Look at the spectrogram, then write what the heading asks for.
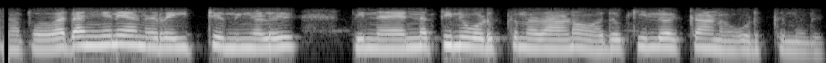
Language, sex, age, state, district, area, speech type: Malayalam, female, 45-60, Kerala, Kasaragod, rural, conversation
